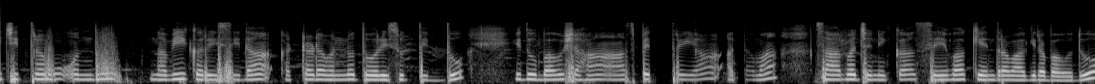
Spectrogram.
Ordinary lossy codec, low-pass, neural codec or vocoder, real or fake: none; 7.2 kHz; none; real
